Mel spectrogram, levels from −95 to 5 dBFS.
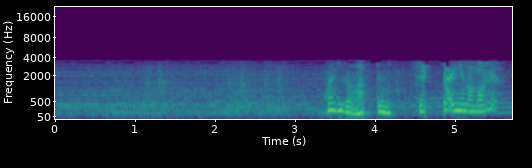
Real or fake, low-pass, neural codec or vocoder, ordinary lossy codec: real; 3.6 kHz; none; MP3, 16 kbps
